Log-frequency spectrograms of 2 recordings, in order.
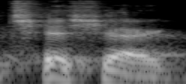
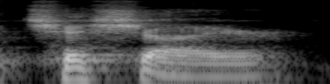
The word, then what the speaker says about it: Cheshire: To grin like a Cheshire cat. To grin like a Cheshire cat. Now the British could say Cheshire. The British say Yorkshire for Yorkshire. But I would say to grin like a Cheshire cat.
